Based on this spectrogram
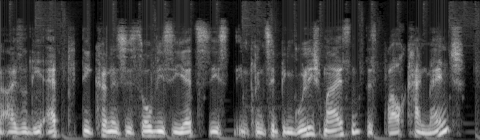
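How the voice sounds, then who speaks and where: With music in the background and a dry, close sound with no echo, a man speaks at a moderate pace with lively intonation. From South Tyrol (Brixen), Italy. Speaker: regional tourism executive. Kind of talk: interview. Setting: converted freight-elevator sound studio.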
